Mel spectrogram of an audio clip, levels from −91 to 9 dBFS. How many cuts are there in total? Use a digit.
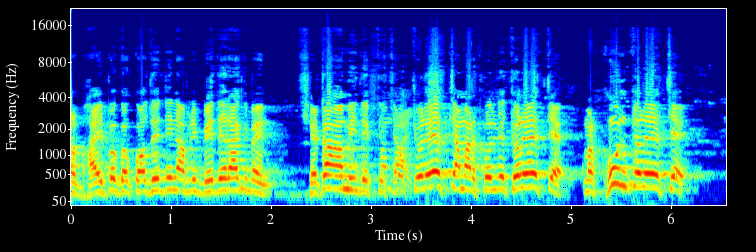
1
